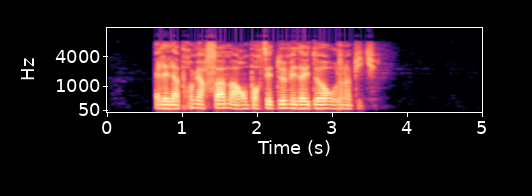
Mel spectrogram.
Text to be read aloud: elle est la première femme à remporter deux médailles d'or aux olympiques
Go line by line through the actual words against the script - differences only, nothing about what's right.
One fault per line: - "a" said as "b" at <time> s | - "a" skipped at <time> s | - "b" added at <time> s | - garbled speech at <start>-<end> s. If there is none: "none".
none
